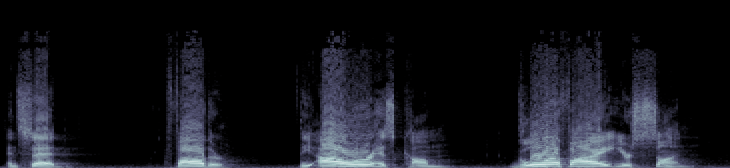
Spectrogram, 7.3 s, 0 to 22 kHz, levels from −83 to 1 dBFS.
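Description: No technical faults can be heard anywhere in this audio.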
